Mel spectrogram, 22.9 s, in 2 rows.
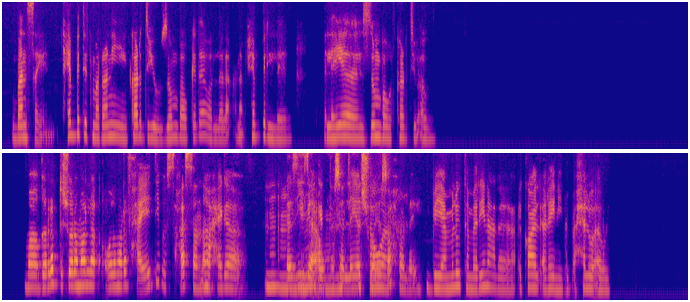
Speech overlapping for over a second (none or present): present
